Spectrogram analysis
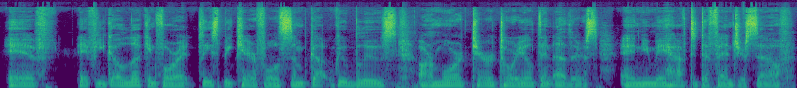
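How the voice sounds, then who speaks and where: A man voicing a curious, sincere villager from a video game, reading the dialogue aloud with halting stumbles. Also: lowish voice, steady tone, darkish tone, breathy edge. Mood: earnest. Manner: halting, stumbling over words.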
